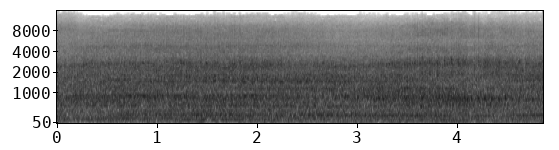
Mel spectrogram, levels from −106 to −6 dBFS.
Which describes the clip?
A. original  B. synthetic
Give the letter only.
B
